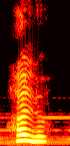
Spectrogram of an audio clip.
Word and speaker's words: Hallo: Hallo. Pisze się hallo. – H-A-L-L-O. Aha, czyli to się tylko jedną literką różni od hello angielskiego.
